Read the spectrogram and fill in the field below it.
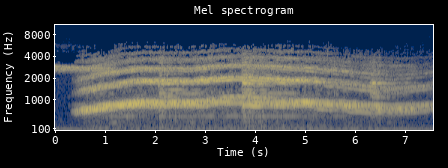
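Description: A loud, shrill whistle blows in one long unbroken blast lasting several seconds, its pitch wavering slightly and dipping toward the end, with no voices over it, in the radio serial The City of the Dead.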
